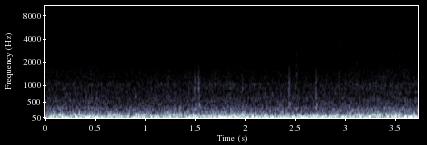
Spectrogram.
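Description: Car driving on a road near Bass Harbor, Maine, after a storm, with a steady low engine and tire rumble heard from inside the cabin, constant and unbroken with no talk.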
